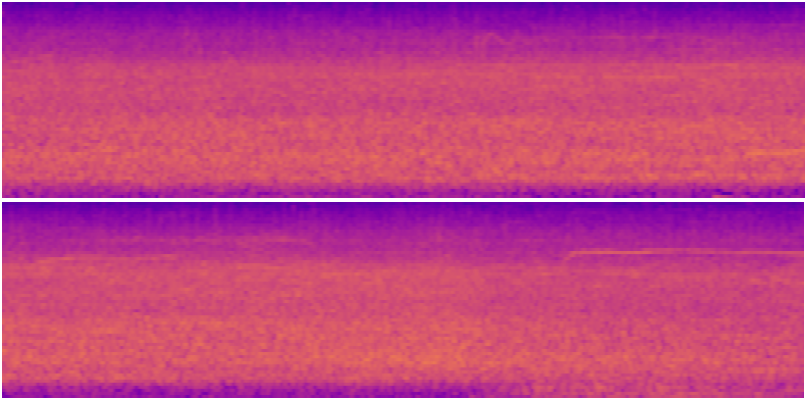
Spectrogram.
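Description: Stadium crowd cheering a run-scoring hit, a steady roar that swells to a peak about nine seconds in, with a few whistles above it.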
